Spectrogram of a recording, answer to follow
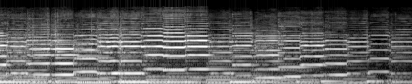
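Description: Violin playing a melody over acoustic guitar accompaniment, growing softer near the end.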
